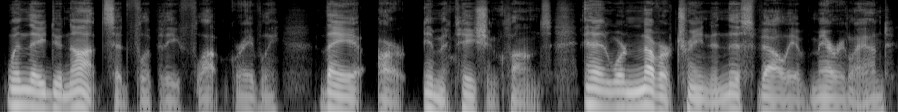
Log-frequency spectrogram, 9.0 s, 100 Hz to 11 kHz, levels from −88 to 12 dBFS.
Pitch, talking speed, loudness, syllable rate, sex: 95 Hz, 135 wpm, -20 LUFS, 4.5 syllables/s, male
